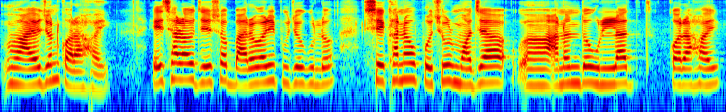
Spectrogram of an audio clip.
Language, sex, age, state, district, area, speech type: Bengali, female, 18-30, West Bengal, Paschim Bardhaman, urban, spontaneous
